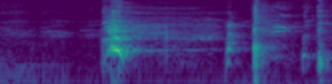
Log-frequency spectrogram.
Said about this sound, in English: Away she goes, coughing again.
